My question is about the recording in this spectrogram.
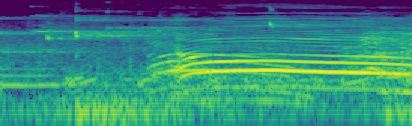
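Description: Short squeaks from the gym court, then about a second in a spectator's long, held shout that slowly falls in pitch as a shot goes up.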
